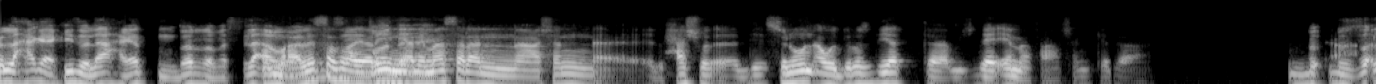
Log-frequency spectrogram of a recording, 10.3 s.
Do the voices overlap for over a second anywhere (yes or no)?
yes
